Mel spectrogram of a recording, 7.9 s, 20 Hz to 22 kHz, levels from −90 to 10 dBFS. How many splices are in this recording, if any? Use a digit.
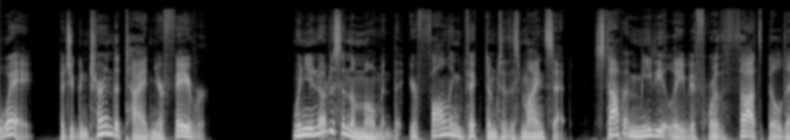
0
